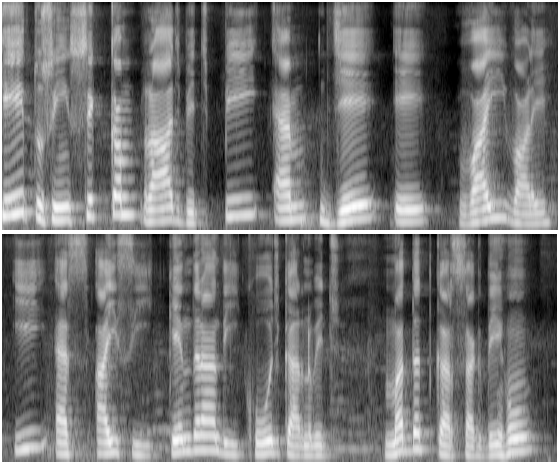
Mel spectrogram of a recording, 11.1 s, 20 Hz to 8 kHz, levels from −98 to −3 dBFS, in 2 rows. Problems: constant background noise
